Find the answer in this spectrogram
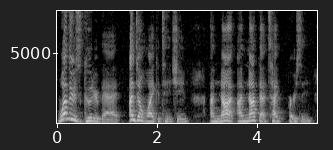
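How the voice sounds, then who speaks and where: A woman's voice: mid-range voice, animated, normal speed, pushed and bright. A young woman venting in a storytime vlog, emotional and close to tears at times, talking straight to her viewers with casual slang. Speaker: vlogger.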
